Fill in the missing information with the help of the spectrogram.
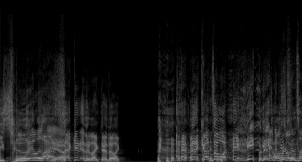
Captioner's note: laughs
